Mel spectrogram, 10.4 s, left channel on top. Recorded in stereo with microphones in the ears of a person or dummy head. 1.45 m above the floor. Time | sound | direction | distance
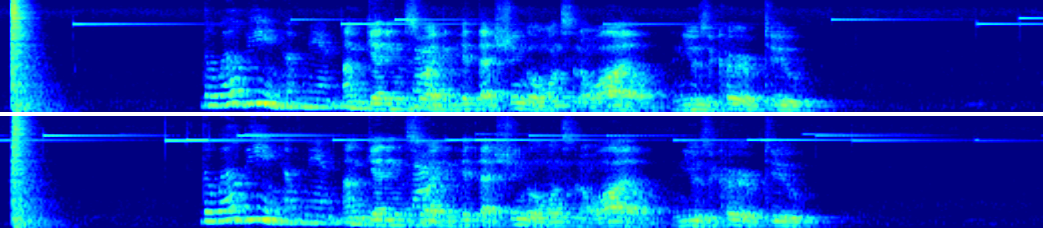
0.1 | tapping | 80° left | 0.8 m
2.0 | a woman speaking | 65° right (ahead or behind) | 0.7 m
3.4 | a man speaking | 45° left (ahead or behind) | 1.0 m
